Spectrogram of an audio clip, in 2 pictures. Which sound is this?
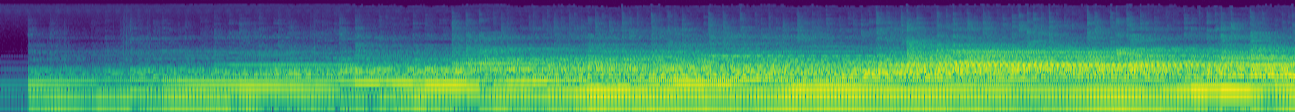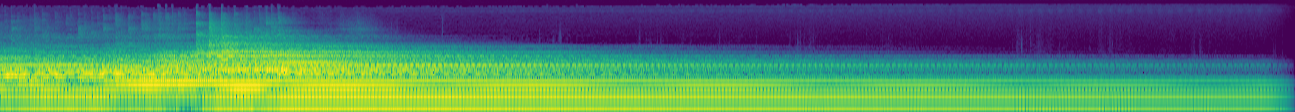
Deep gong rumble.
metal, Zarathustra, cymbal, gong, build, deep, crescendo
